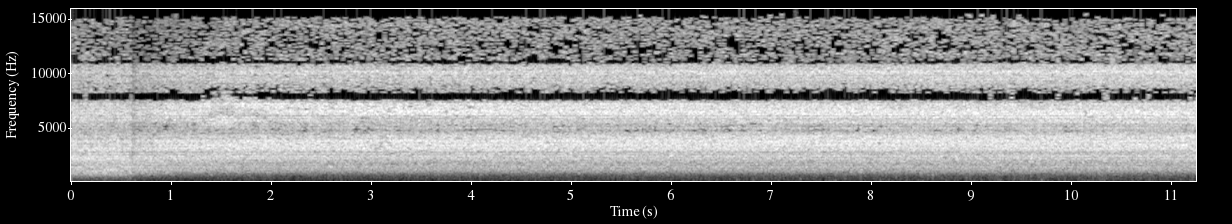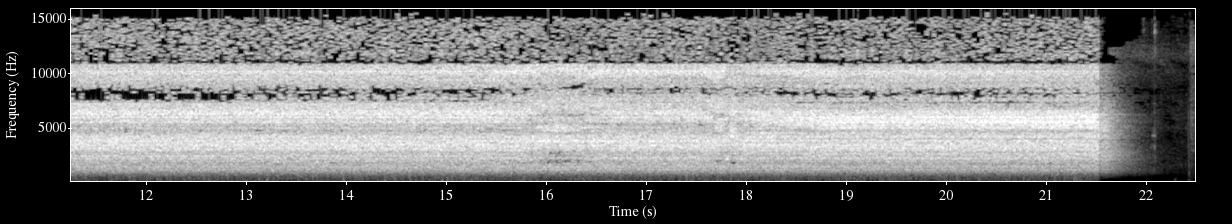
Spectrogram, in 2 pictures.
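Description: Selenium JBL D220 Ti one-inch titanium compression driver playing pink noise very loud, a steady high-pitched hiss with little low end, as it is band-limited by a crossover. It measures about 130 dB peak at 40 cm and cuts off suddenly near the end.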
